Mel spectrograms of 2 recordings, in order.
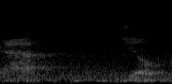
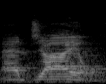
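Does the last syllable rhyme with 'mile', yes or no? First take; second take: no; yes. First: The last syllable has a short, reduced vowel, not rhyming with 'mile'. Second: The last syllable has a long 'eye' vowel, rhyming with 'mile'. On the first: The speaker calls it wrong. "Some people say agile, and those people are wrong" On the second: The speaker calls it right. "The correct pronunciation is agile, like an I"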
